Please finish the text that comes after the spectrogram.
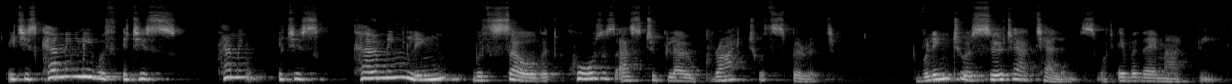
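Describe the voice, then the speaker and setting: A woman reading a book aloud for a study group, slowly and carefully, stopping often to correct herself. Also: fairly high pitch, sing-song, darkish tone, roomy sound. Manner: slow, careful reading with frequent self-corrections.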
